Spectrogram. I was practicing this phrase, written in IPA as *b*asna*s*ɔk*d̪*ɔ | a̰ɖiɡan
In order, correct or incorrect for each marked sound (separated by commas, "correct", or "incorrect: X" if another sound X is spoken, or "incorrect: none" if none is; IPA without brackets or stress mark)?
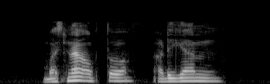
correct, incorrect: none, incorrect: t̪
